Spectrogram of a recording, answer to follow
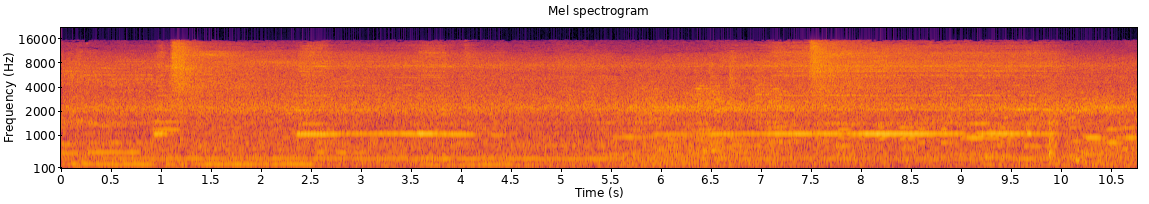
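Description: Automatic tunnel car wash machinery running: a steady mechanical din of motors, spinning brushes and water spray, with a constant droning hum throughout.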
